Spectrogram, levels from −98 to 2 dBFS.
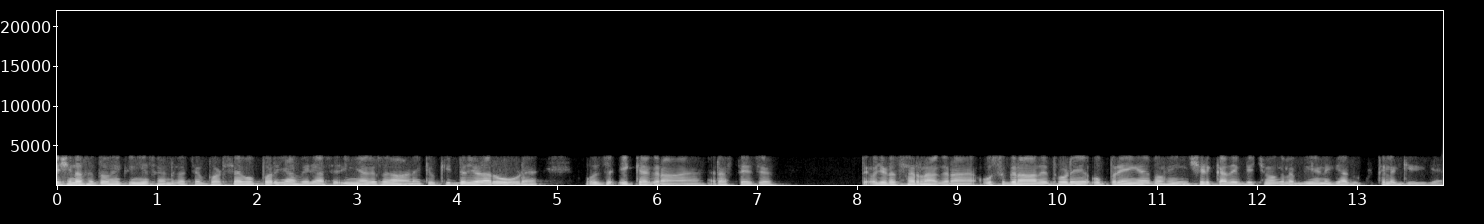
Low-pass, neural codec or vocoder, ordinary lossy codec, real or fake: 3.6 kHz; none; none; real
